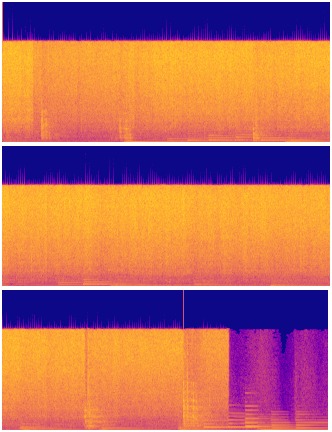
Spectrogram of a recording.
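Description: Corn kernels frying in butter in a pan, a steady sizzle as they are stirred, with a few sharp scrapes of the spatula. The sizzle cuts off suddenly near the end, leaving background music with piano and bass.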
